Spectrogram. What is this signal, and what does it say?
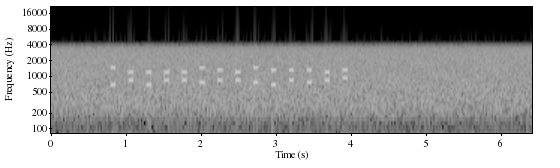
DTMF, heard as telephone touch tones, dialled by machine, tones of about 60 ms, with phone line noise. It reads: 37177687628570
